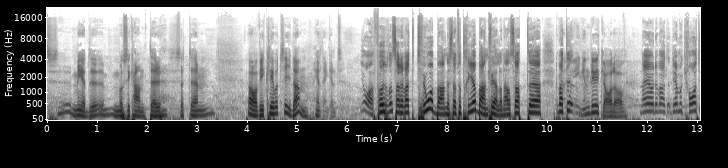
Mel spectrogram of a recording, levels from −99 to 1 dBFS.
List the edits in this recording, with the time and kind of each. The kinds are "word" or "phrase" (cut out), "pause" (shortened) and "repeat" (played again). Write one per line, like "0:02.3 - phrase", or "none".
0:06.9 - word
0:08.8 - word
